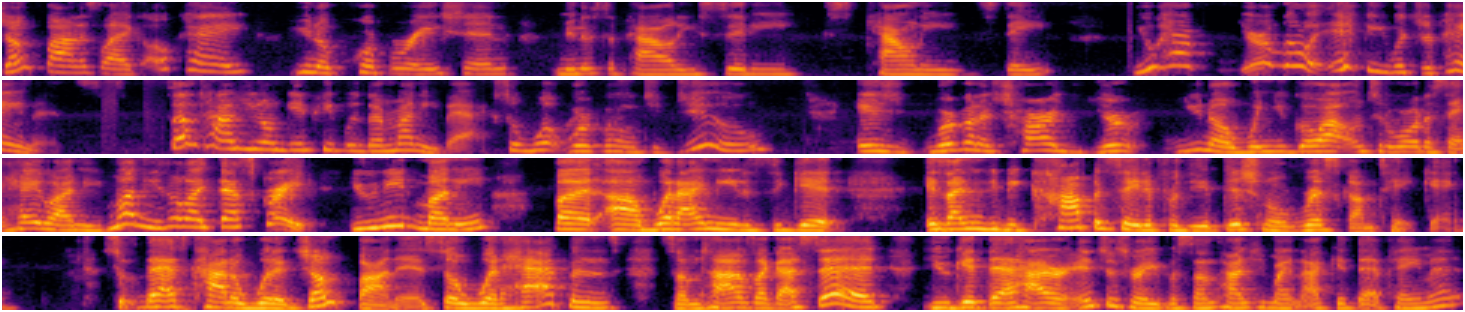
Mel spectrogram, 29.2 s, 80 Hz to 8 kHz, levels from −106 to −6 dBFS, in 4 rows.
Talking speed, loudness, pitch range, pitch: 235 wpm, -25 LUFS, 185-255 Hz, 210 Hz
